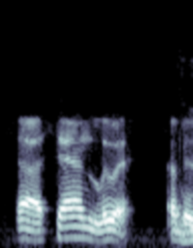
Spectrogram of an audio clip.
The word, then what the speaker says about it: San Luis Obispo: How do you pronounce that? – San Luis Obispo.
